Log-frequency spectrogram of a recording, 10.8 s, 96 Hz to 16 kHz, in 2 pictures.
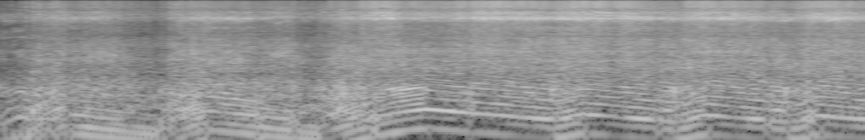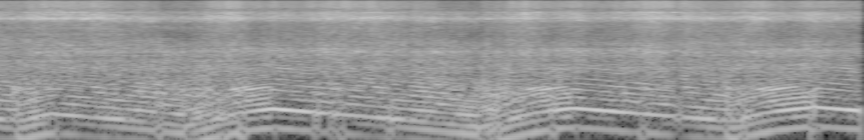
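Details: Honda Supra 125 after repair of a connecting-rod "tek tek tek" noise that used to be heard under throttle. Repeated throttle blips now rise and fall cleanly in pitch with no ticking or tapping; the engine revs healthy and the noise is fixed.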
